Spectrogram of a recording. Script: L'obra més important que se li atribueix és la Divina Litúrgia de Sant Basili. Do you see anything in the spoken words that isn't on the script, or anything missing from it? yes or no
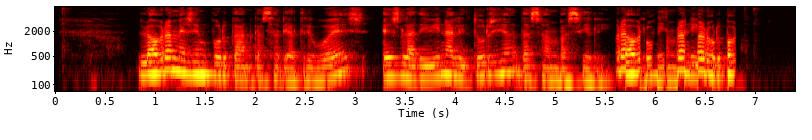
yes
